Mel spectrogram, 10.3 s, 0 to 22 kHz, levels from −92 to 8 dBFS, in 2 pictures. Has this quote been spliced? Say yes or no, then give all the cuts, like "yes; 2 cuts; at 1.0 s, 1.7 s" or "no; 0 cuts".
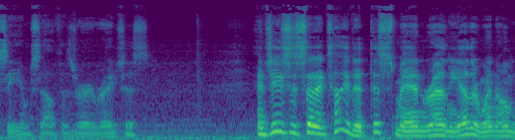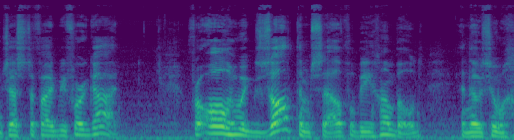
yes; 1 cut; at 4.5 s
